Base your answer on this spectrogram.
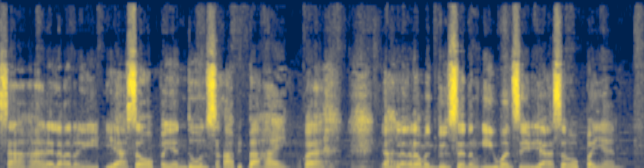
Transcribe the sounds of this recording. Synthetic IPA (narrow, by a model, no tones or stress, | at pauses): saːɦɐnʔɐlaŋɐnoŋʔɪ̰ʔaːsɐmopɐjand̪ʊʔonsɐkaːpɪt̪̚baːɦɐjokɐjaa̰laŋɐnɐmand̪ʊnsɐnɐŋʔiːwɐnsɐjo̞ʔɪ̰ʔaːsɐmopɐjan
